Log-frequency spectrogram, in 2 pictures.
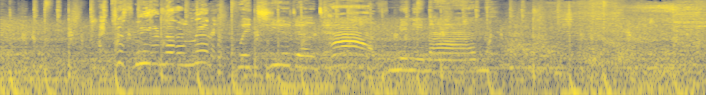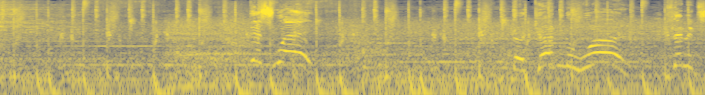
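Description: Cartoon action-scene soundtrack: loud music mixed with futuristic vehicle sound effects during a street chase, with short gliding voice cries.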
